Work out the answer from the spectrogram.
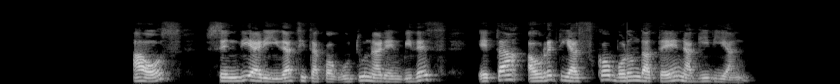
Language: Basque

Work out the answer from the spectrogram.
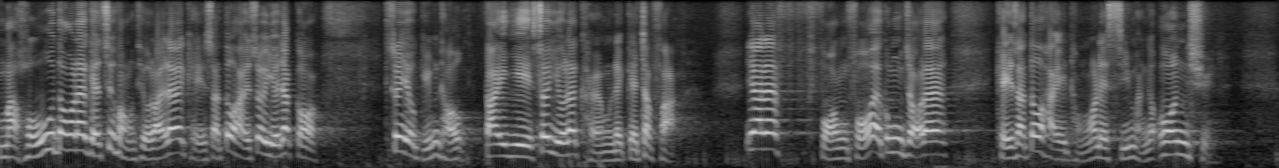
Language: Cantonese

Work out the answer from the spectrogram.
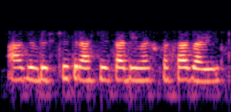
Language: Marathi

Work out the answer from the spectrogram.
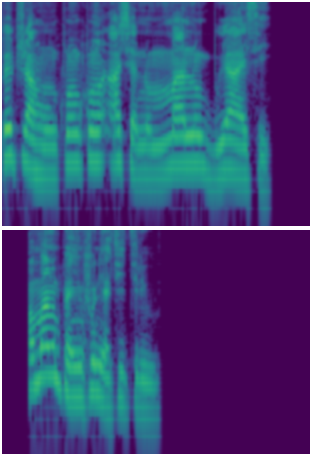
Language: Akan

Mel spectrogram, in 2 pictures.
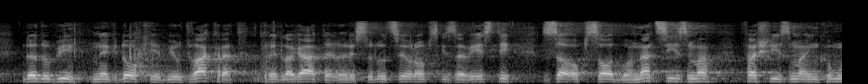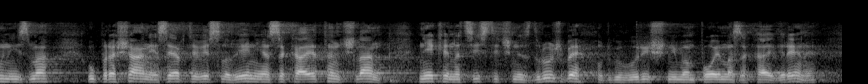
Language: Slovenian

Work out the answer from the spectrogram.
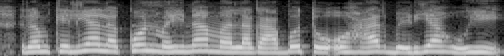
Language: Chhattisgarhi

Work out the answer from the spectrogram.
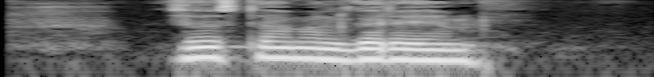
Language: Pashto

